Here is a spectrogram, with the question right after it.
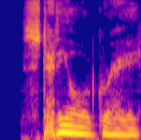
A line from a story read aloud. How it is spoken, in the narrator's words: he said in a low voice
